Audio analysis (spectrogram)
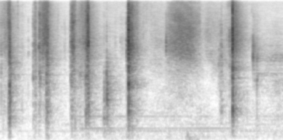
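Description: Tarot cards are drawn and handled from a deck: a run of crisp, close card flicks and slaps in quick irregular succession, with a brief soft swish between them.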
